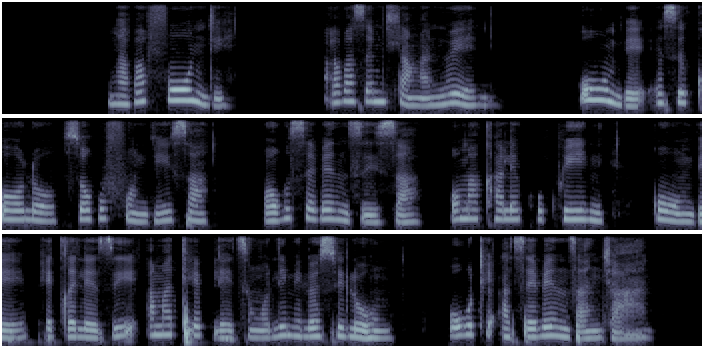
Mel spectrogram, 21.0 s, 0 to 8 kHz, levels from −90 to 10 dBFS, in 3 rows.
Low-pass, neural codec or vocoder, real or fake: 7.2 kHz; none; real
